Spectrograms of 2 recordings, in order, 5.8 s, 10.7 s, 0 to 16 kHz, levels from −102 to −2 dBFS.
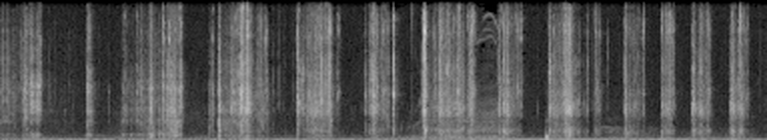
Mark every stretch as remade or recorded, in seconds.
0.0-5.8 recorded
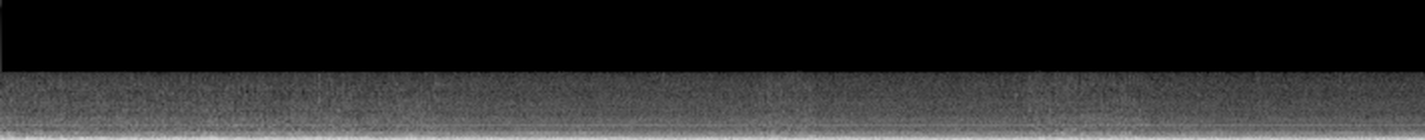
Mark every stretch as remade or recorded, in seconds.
0.0-3.3 remade; 3.3-5.6 recorded; 5.6-6.1 remade; 6.1-7.7 recorded; 7.7-8.6 remade; 8.6-10.7 recorded

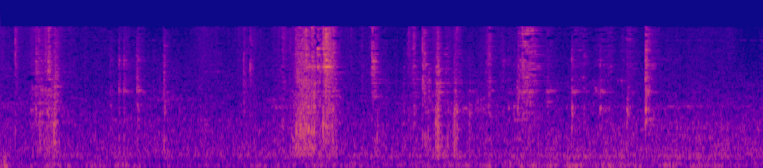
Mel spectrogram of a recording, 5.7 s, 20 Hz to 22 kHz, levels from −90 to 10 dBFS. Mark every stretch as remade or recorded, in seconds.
0.0-5.7 recorded

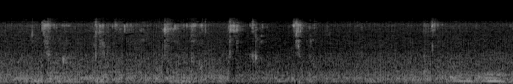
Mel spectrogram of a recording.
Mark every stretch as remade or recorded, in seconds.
0.0-5.1 remade

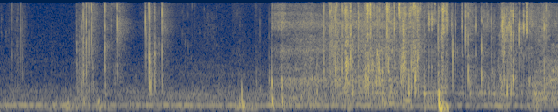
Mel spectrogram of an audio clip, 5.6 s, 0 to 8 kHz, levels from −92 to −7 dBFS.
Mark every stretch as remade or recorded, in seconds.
0.0-3.4 recorded; 3.4-5.6 remade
